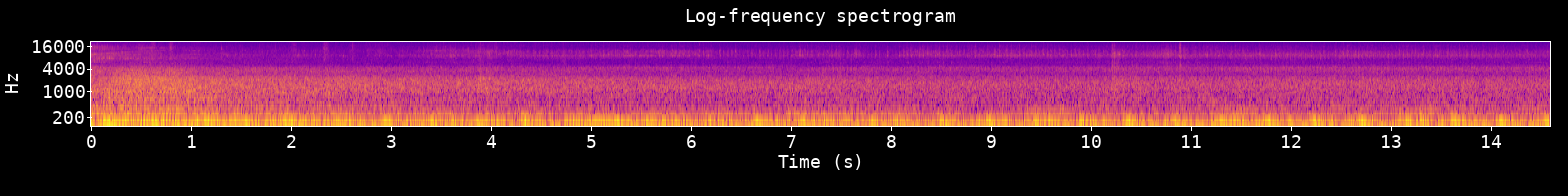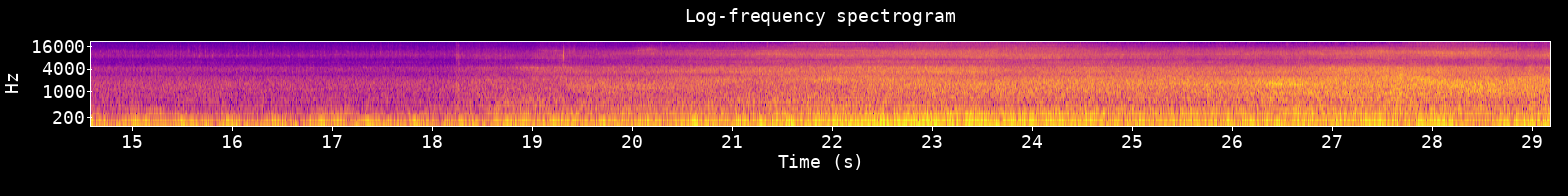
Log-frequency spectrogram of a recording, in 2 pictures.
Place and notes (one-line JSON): {"title": "Schwanthalerstraße, 慕尼黑 Germany - walking in the Street", "date": "2014-05-11 00:22:00", "description": "walking in the Street.traffic sound", "latitude": "48.14", "longitude": "11.55", "altitude": "525", "timezone": "Europe/Berlin"}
